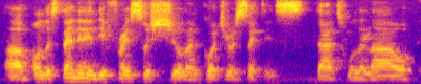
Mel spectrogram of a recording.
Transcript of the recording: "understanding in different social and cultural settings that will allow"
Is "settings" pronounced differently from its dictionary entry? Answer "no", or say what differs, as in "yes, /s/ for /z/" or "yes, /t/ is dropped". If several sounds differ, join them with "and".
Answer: yes, /ŋ/ is dropped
